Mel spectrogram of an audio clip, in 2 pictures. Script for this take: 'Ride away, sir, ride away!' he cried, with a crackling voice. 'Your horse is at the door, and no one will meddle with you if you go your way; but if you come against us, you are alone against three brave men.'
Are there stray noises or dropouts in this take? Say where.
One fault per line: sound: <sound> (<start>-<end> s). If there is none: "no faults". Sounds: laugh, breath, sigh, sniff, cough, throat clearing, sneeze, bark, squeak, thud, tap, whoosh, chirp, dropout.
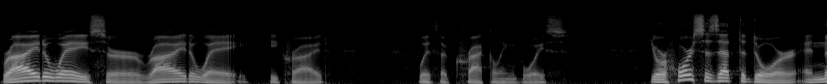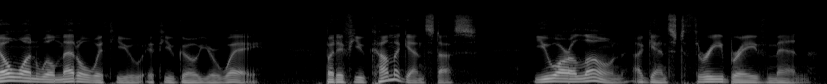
no faults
